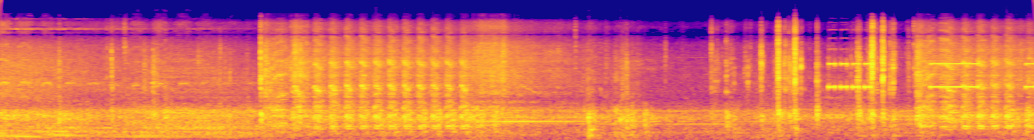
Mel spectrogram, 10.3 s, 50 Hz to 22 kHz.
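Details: 2002 Honda Civic DOHC VTEC 5-speed, unrun for over 10 years, after new water pump and fuel pump: starter cranks with quick uneven chatter, then the engine catches and settles into a rough but running idle.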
